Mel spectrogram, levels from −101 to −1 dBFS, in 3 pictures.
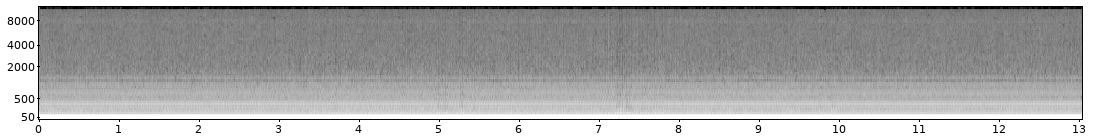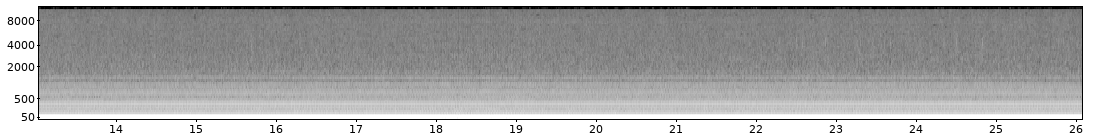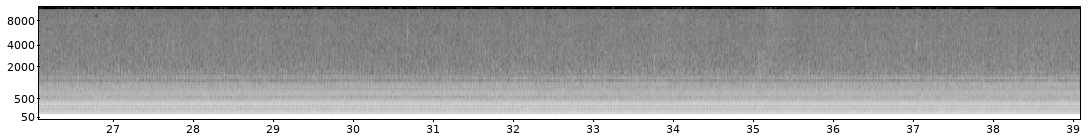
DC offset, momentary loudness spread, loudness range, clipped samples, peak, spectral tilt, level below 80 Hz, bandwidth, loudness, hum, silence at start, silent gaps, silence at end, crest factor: under 0.1%; 1 LU; 1 LU; 0.2%; 0 dBFS; -7 dB/octave; -4 dBFS; 10.5 kHz; -8 LUFS; 50 Hz at -5 dBFS; 0 s; none; 0 s; 4 dB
